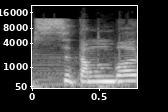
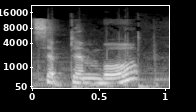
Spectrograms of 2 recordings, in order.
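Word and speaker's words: September: त then we वी we don't call it सितंबर और anything else we call it सेप्टेंबर then we have October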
